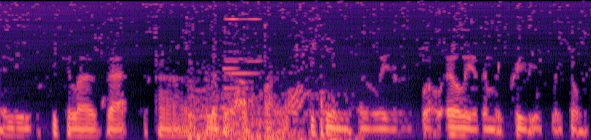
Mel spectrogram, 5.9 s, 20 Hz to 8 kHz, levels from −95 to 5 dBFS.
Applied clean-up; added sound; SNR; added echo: classical method spectral subtraction.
